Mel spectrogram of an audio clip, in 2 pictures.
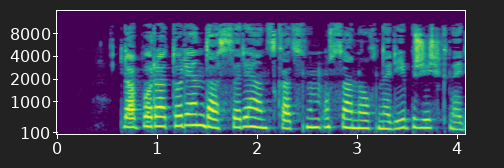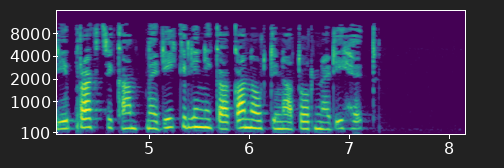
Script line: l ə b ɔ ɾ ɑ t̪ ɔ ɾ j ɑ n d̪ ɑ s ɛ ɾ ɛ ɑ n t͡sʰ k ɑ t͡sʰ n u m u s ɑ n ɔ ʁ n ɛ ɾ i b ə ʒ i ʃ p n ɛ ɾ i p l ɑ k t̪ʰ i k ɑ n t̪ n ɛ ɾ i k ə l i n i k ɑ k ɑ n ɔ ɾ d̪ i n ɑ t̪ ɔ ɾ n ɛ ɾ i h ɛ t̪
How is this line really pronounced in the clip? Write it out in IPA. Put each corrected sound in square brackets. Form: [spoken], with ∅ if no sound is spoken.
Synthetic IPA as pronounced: l [ɑ] b ɔ ɾ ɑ t̪ ɔ ɾ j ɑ n d̪ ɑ s ɛ ɾ ɛ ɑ n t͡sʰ k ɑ t͡sʰ n u m u s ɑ n ɔ ʁ n ɛ ɾ i b ə ʒ i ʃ [k] n ɛ ɾ i p [ɾ] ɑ k [t̪] i k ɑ n t̪ n ɛ ɾ i k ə l i n i k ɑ k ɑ n ɔ ɾ d̪ i n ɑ t̪ ɔ ɾ n ɛ ɾ i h ɛ t̪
